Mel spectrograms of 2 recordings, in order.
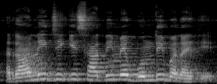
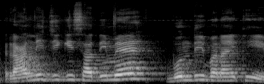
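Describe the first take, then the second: No difference in how they are said.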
